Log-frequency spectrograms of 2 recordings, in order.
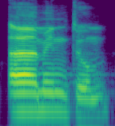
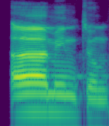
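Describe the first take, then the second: No difference in how they are said.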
